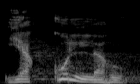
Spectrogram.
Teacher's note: یکن لہ یہاں ادغام بلا غنہ ہوگا، کیوں کہ قاعدہ ہے کہ نون ساکن یا تنوین کے بعد، نون ساکن یا تنوین کے بعد لام اور را آئے تو ادغام بلا غنہ ہوتا ہے. یہ نون ساکن کے بعد لام ہے، اس کو بلا غنہ یعنی ظاہر کر کے پڑھیں گے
